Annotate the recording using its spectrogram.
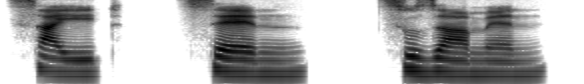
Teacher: It's always ts, ts, TS together. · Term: German Z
